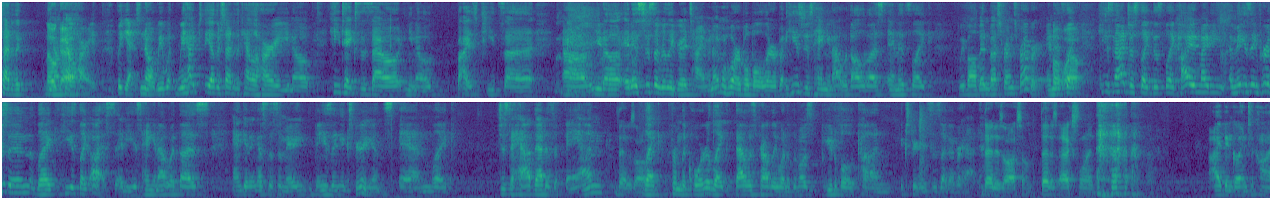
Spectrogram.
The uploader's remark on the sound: Colossal Con Street Interviews. One of our panels was our patented street interviews, and boy what a doozey! Recorded live in front of a live audience, we had a chance to talk to many interesting people.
